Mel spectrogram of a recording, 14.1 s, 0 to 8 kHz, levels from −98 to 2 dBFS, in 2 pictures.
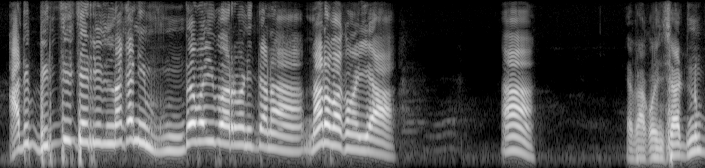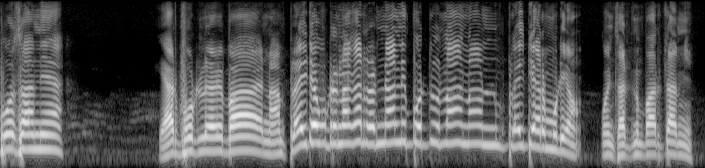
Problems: none marked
